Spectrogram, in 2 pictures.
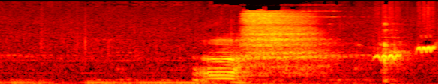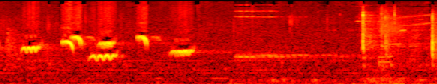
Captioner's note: overlapping birds chirping, ˥ ˧ ˥ ˩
